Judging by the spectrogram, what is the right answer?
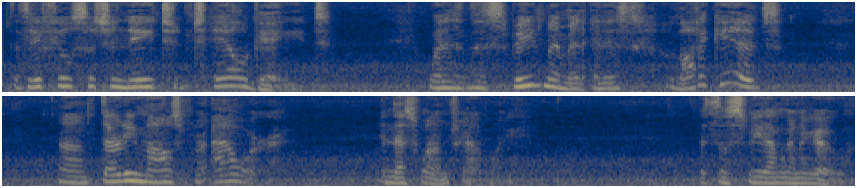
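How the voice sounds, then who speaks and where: Rambling American woman, mellow low voice. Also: a little slow, slight background noise. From Texas, United States. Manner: digressive, often trailing off and circling back. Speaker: vlogger. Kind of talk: casual rambling chit-chat. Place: outdoors near a park.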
